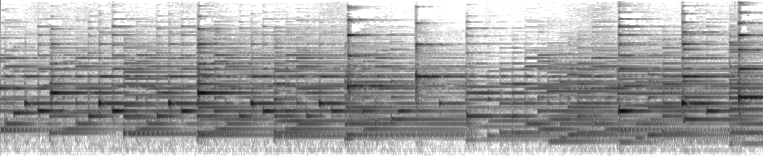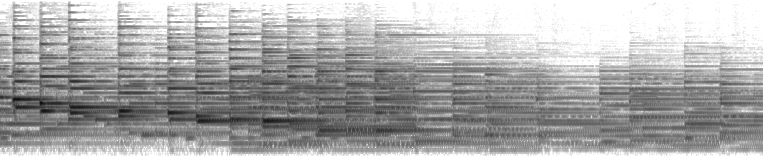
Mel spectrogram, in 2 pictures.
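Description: Piano music: a flowing melody of struck notes, each ringing and fading, with lower bass notes joining about two-thirds of the way in.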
